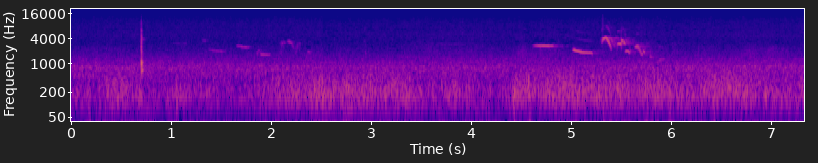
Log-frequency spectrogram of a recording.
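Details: Western meadowlarks heralding spring near the South Platte River on March 12, 2015; a short phrase of clear whistled notes, some sliding downward, rises over steady low rural background noise, with a sharp click near the start.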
